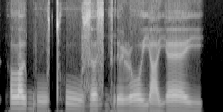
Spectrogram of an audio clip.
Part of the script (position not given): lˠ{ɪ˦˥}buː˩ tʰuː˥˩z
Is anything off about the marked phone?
yes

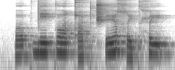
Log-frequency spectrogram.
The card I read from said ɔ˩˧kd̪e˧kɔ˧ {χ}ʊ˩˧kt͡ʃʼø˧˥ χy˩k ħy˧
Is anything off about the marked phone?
yes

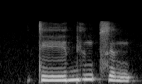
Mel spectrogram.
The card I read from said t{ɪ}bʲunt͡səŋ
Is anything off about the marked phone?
yes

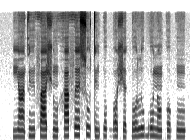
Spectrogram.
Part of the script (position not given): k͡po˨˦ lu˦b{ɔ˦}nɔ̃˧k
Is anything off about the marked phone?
yes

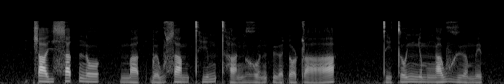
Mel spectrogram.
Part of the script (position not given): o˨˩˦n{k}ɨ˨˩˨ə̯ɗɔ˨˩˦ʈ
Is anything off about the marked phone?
yes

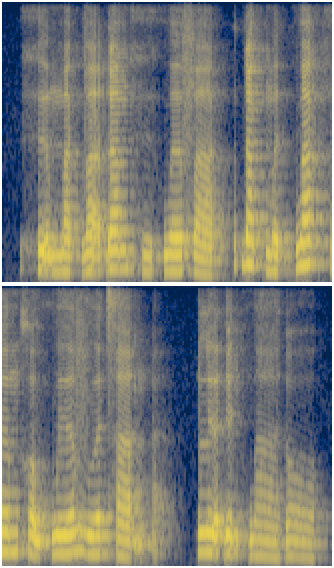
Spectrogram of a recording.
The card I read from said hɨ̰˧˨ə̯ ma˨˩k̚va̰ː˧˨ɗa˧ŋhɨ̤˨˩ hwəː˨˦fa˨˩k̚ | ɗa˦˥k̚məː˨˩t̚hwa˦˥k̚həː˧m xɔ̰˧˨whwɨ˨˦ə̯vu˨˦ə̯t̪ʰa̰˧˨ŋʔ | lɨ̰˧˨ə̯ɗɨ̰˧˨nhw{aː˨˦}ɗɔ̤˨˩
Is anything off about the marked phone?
yes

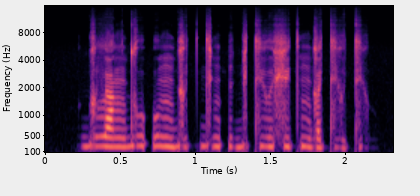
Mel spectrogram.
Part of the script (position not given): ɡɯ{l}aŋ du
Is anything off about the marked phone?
no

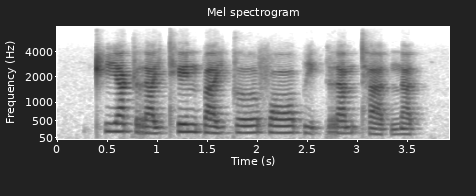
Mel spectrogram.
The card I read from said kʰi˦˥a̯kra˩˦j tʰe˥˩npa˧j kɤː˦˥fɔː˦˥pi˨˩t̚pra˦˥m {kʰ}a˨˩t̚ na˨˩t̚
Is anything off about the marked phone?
yes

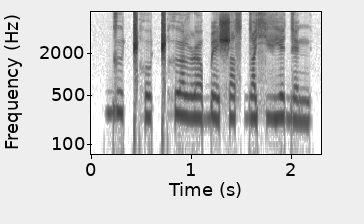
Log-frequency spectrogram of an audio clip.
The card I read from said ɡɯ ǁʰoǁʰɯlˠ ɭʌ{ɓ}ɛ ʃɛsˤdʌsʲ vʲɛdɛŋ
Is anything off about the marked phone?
no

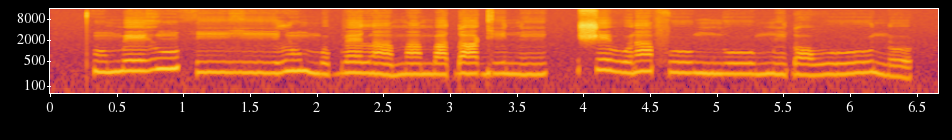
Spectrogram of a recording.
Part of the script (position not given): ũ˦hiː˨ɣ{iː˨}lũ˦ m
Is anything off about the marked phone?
no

